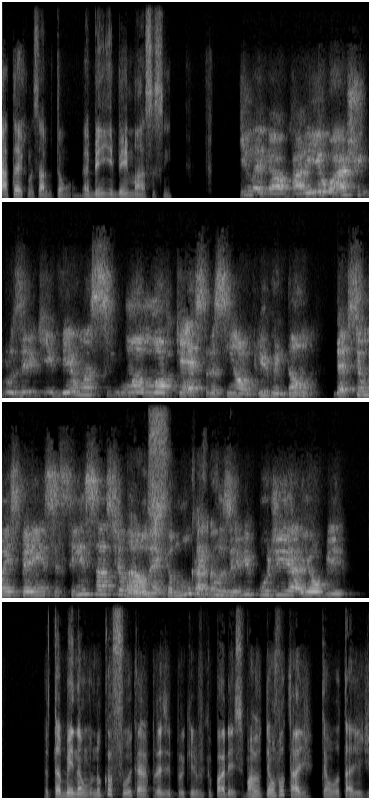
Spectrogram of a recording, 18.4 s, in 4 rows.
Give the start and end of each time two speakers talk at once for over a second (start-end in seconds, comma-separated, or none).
10.7-12.2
